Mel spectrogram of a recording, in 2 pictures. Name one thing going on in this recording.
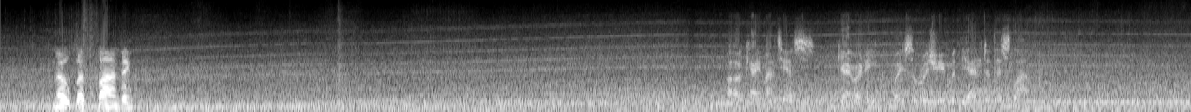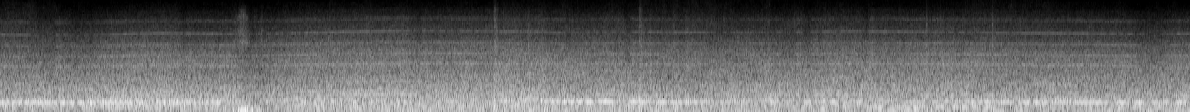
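A race car engine drones steadily, its pitch rising and falling with the throttle.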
